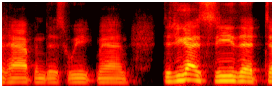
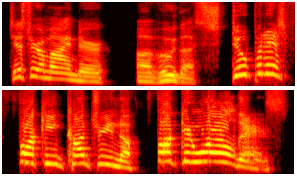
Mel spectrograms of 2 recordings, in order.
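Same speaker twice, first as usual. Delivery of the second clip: exasperated rant; 9 semitones higher, 5 dB louder than usual. Real, not acted. Ranting about US debt limit.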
